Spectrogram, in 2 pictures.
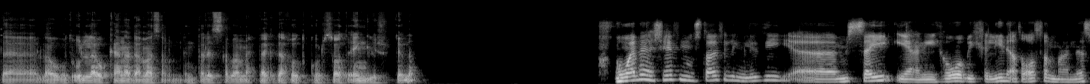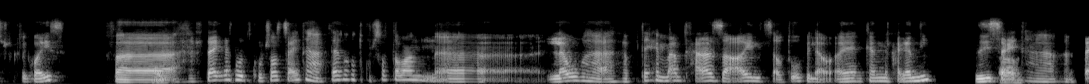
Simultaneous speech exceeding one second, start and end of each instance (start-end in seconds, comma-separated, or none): none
